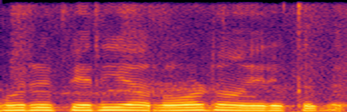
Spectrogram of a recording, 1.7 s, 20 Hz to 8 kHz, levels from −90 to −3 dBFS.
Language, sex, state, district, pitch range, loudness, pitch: Tamil, female, Tamil Nadu, Kanyakumari, 175-185 Hz, -11 LUFS, 180 Hz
